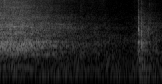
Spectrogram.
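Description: Handheld electric heat gun blowing a steady rush of air, which fades away over the second half.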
